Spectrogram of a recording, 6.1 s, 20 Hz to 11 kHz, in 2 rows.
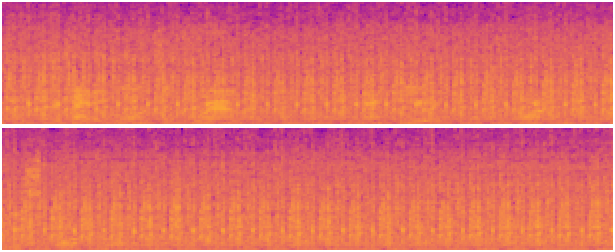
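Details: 2.0 Volkswagen (Beetle/Golf/Jetta family), fuel pump recently replaced, running badly, jump-started at idle: uneven, lumpy stumble about once a second over a busy hiss while cylinder 1's plug wire is pulled; cylinder 1 misfire, rough idle, cause not yet found.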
